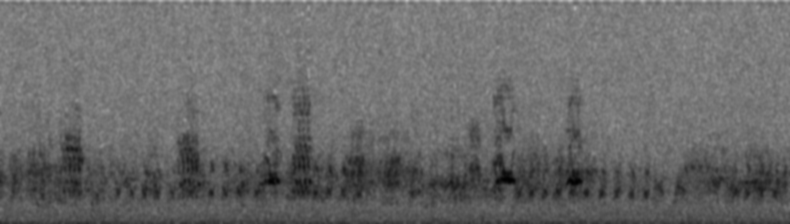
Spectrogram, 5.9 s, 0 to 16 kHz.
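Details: Hungry White-cheeked Starling fledglings begging while adults feed them insects near a shallow waterhole, Japan, early June 2015. Raspy, hissing bursts of chatter rise and fall, with a few sharper, louder notes standing out briefly.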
